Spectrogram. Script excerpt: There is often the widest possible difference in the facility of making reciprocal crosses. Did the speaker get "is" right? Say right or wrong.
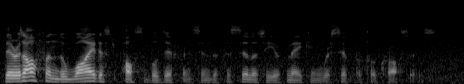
wrong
